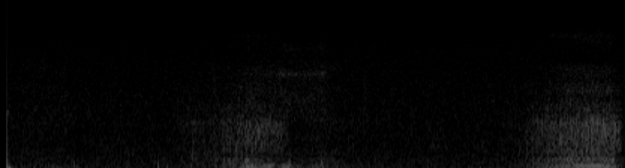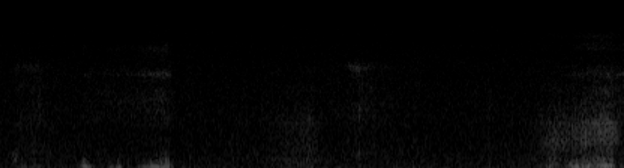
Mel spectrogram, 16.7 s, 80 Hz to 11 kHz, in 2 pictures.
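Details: Carolina Dog and her owner both asleep and snoring on a cold January night at 8:45 pm: slow, low rumbling snores a few breaths apart with softer snorting breaths in a quiet room.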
